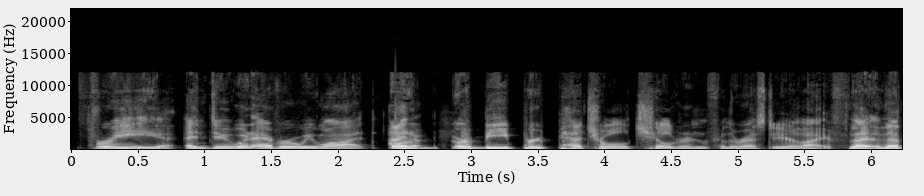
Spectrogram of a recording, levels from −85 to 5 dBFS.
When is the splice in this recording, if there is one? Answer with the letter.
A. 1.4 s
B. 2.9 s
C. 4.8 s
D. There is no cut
D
